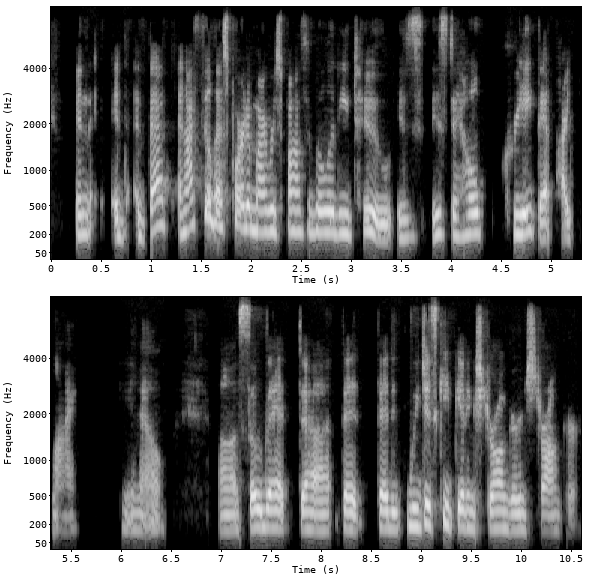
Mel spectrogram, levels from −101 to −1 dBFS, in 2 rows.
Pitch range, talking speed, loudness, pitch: 160-210 Hz, 185 wpm, -21 LUFS, 185 Hz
